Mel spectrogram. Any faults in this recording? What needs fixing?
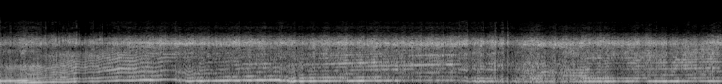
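Nothing needs fixing: the signal shows only the expected effects of call microphone processing, with the lowest bass trimmed by its high-pass filter and no content above 8 kHz.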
